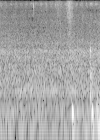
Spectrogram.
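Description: Steady low hum and hiss of a small fan running in the grow tent, with a couple of short, faint sounds in the last half second.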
